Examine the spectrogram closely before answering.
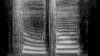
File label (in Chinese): "祖宗", Chinese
